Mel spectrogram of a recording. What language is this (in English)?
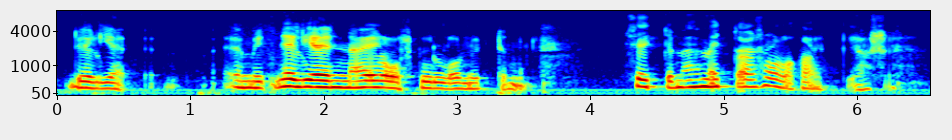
Finnish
